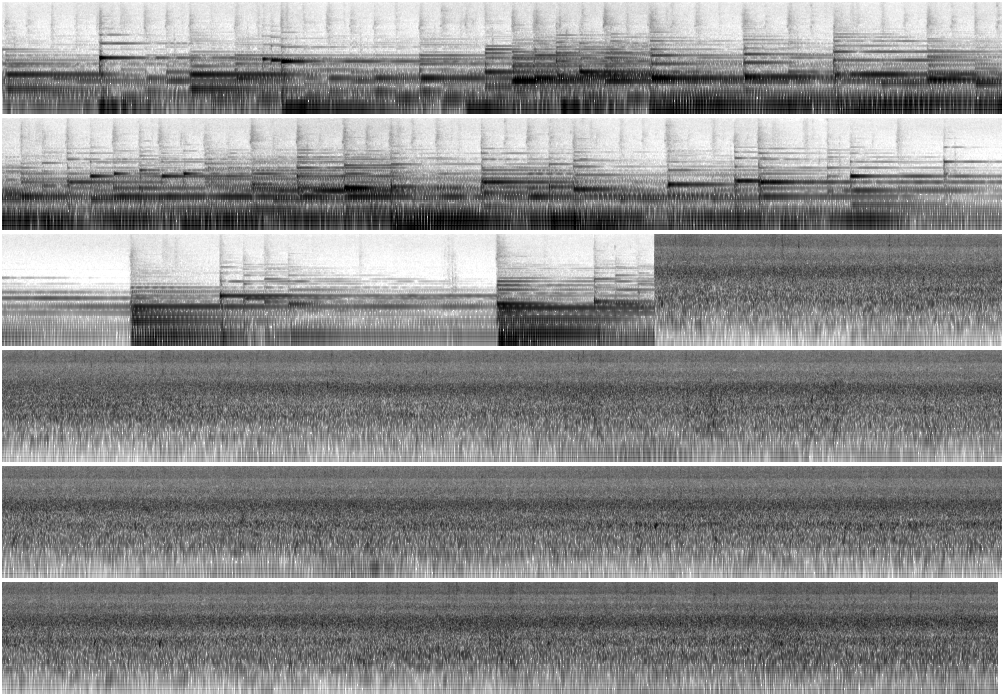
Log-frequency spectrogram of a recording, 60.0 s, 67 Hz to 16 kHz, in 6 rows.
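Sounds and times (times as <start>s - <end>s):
river water flowing: 26.5s - 59.9s.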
